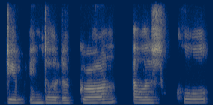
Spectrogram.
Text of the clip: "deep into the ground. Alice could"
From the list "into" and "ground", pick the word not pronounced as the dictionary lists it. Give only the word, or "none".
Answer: ground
